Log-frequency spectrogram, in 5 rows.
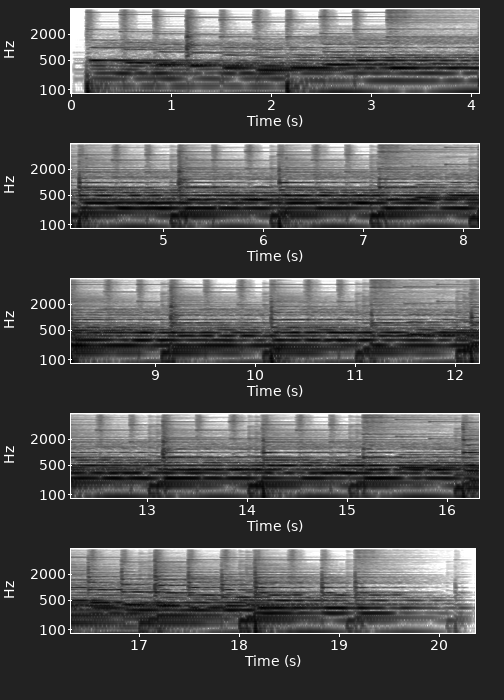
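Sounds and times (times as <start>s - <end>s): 
jig tune: 0.2s - 20.2s.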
